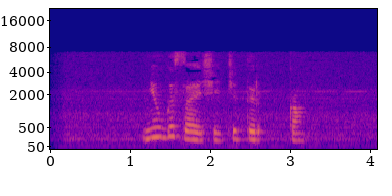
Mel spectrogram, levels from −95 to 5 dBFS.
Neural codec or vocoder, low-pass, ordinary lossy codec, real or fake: none; 7.2 kHz; MP3, 32 kbps; real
